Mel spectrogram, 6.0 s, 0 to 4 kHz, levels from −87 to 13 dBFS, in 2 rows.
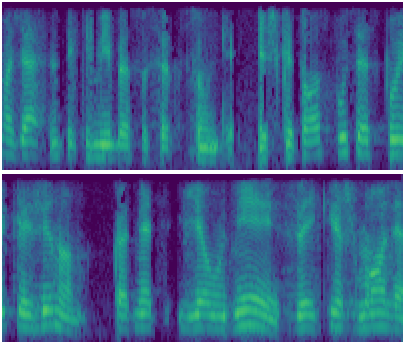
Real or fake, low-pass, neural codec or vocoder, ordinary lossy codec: real; 3.6 kHz; none; AAC, 24 kbps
